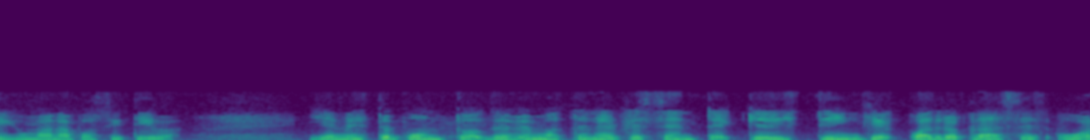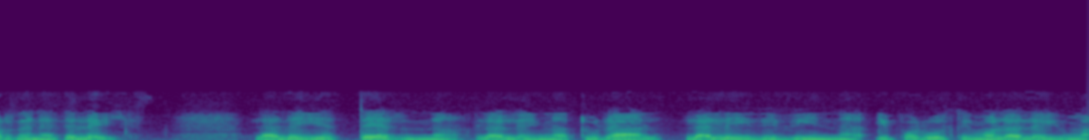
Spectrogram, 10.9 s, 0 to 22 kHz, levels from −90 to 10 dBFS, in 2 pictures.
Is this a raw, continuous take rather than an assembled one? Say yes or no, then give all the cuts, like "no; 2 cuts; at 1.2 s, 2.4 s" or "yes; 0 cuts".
yes; 0 cuts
